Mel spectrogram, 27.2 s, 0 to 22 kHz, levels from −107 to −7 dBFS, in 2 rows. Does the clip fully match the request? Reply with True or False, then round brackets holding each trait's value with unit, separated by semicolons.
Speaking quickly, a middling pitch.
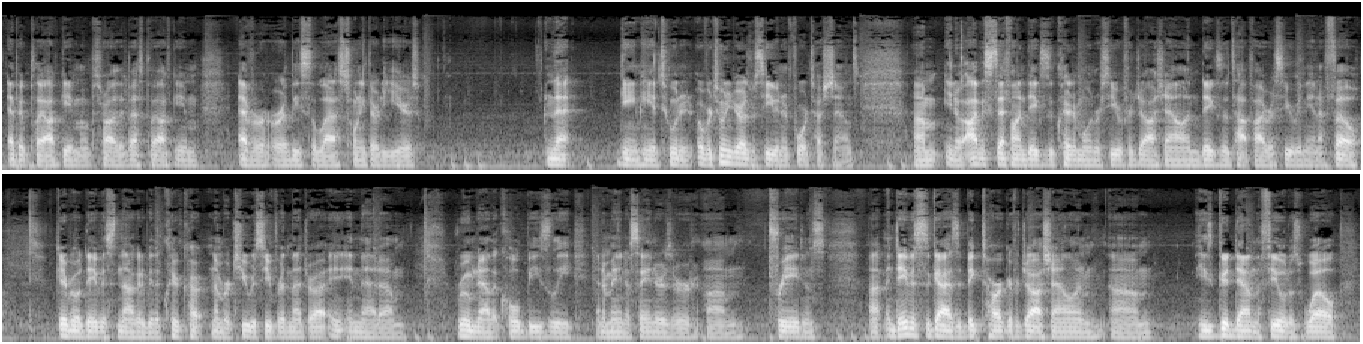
False (230 wpm; 85 Hz)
